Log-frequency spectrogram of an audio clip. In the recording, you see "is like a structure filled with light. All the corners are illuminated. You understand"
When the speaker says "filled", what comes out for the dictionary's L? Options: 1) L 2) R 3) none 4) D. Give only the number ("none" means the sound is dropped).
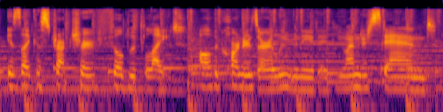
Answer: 1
